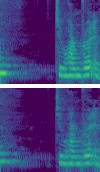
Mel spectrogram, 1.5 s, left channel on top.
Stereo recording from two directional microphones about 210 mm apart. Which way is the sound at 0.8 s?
50° left (ahead or behind).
